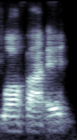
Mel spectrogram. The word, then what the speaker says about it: Lafayette: Spelled like the French Lafayette, but pronounced Lafayette.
